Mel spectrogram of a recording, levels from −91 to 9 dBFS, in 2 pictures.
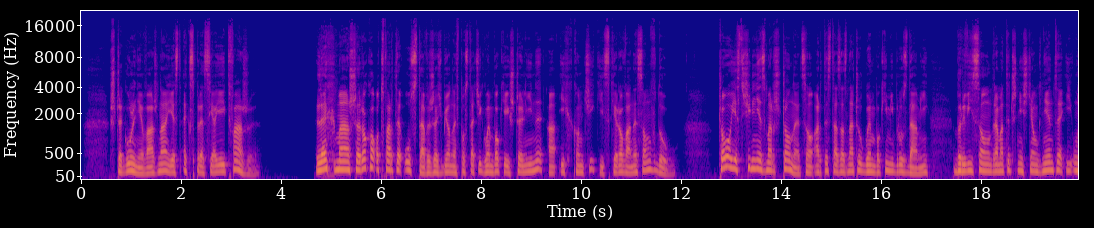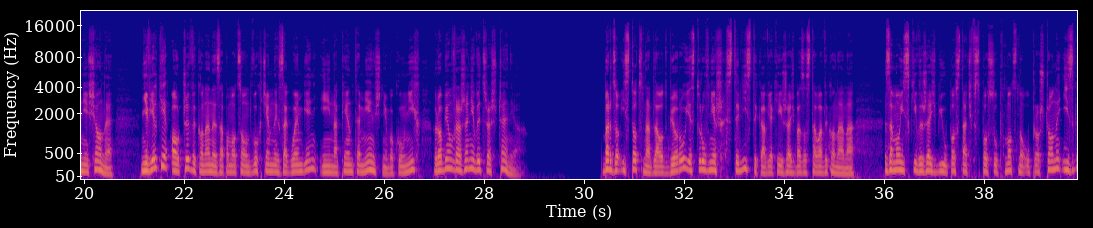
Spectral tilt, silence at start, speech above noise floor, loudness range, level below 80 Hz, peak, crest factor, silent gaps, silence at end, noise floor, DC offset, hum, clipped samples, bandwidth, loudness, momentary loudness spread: -6 dB/octave; 0.6 s; 55 dB; 5 LU; -60 dBFS; -14 dBFS; 18 dB; 4.43-4.65 s, 29.90-30.30 s; 0 s; -86 dBFS; under 0.1%; none; under 0.1%; 18 kHz; -32 LUFS; 8 LU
